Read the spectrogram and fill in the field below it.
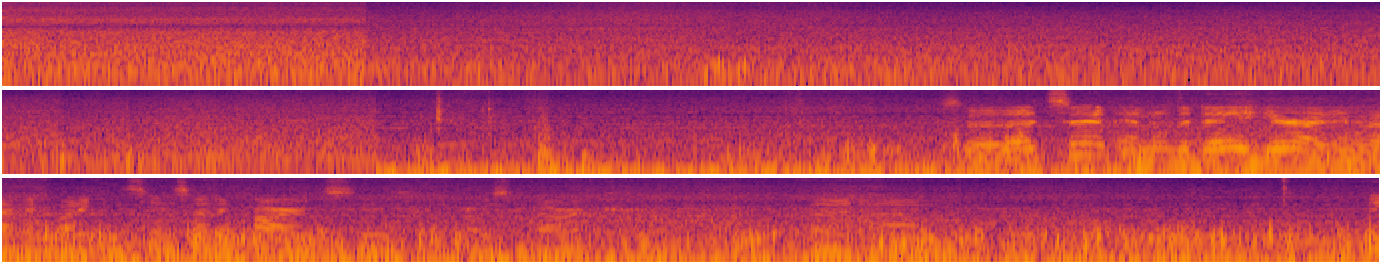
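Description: Heavy waves crash and roar against rocks.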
